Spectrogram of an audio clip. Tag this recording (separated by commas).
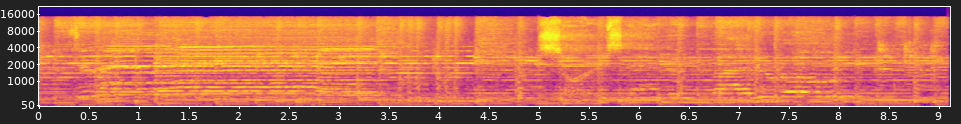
Music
